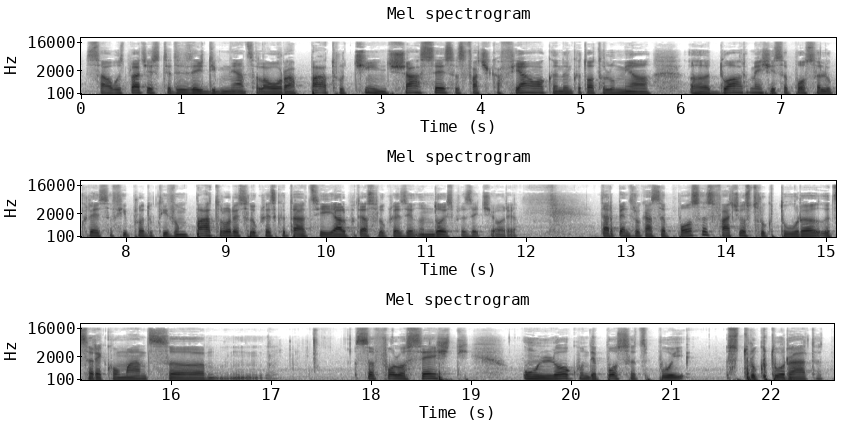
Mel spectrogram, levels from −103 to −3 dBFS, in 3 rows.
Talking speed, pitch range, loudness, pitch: 170 wpm, 115-135 Hz, -22 LUFS, 125 Hz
